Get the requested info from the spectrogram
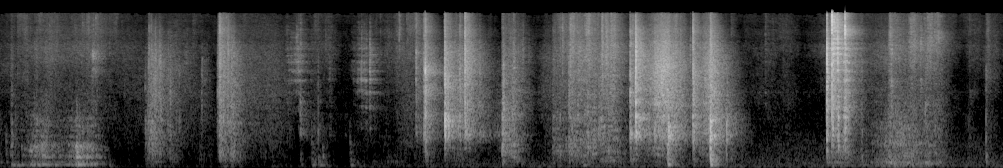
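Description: Irregular rustles, scrapes and knocks of a person shifting on a chair and handling things beside her. The loudest is a sudden knock about twelve and a half seconds in.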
